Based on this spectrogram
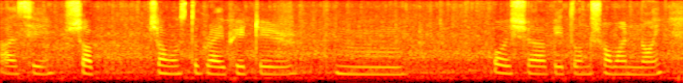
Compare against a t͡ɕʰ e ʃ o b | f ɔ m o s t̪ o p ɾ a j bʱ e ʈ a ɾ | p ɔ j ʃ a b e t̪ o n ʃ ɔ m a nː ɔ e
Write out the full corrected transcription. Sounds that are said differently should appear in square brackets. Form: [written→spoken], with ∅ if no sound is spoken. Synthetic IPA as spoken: a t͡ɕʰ e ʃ [o→ɔ] b | [f→ʃ] ɔ m o s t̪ o p ɾ a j bʱ e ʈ [a→e] ɾ | p ɔ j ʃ a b e t̪ o n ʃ ɔ m a nː ɔ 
